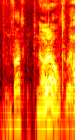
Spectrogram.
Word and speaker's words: Foskey: Foskey.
